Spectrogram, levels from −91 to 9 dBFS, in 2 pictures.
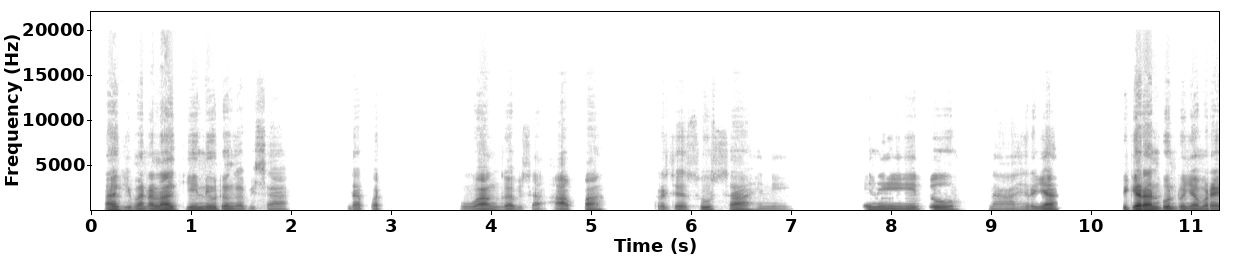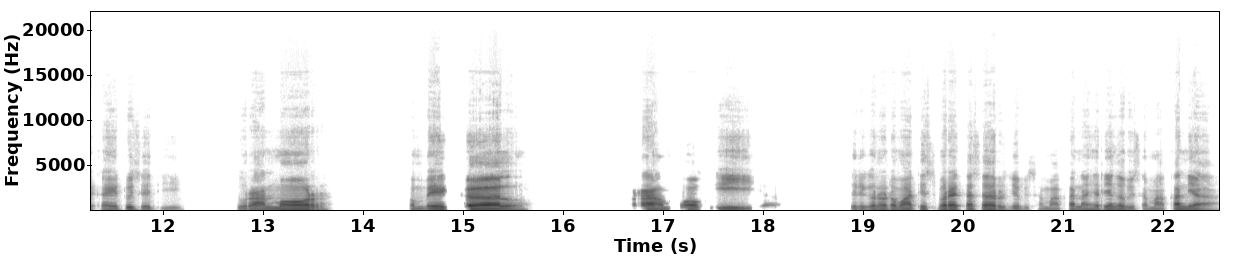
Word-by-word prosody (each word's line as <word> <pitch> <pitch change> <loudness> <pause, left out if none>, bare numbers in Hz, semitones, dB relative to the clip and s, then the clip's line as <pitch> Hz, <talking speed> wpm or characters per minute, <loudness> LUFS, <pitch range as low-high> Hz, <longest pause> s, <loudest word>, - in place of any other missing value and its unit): ah 125 - +1
gimana 95 -1 -5
lagi 125 +1 +1
ini 120 +1 -3
udah 110 -1 -6
nggak 90 -2 -11
bisa, 90 +2 -19 0.8
dapet - - -12 0.8
uang, 90 +2 -3
nggak 95 -1 -7
bisa - - -19 0.2
apa, 85 +6 -6 0.6
kerja - - -12 0.2
susah 120 -1 -6 0.2
ini, 80 -1 -21 0.9
ini 125 0 -5 0.3
itu. 120 0 -9 0.6
Nah, 85 -1 -17
akhirnya, 95 +8 -4 0.7
pikiran 115 0 +8
buntunya 90 -1 -1
mereka 90 +1 -3
itu, 90 +7 -12 0.2
jadi 85 -1 -11 0.7
curanmor, 110 +3 +3 1.0
pembegal 105 +3 +7 1.3
perampok 110 +2 0 0.2
iya. 105 -8 -5 0.8
Jadi 95 0 -10
kan 125 +2 -5
otomatis, 130 +1 -3
mereka 130 +1 +2
seharusnya 100 -8 -1
bisa 90 +3 -25
makan, 95 +9 -9
akhirnya 130 -1 -5
nggak 90 - -9
bisa 90 - -17
makan. 95 +9 -3
Ya, 85 - -2
105 Hz, 105 wpm, -26 LUFS, 90-120 Hz, 1.3 s, pikiran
